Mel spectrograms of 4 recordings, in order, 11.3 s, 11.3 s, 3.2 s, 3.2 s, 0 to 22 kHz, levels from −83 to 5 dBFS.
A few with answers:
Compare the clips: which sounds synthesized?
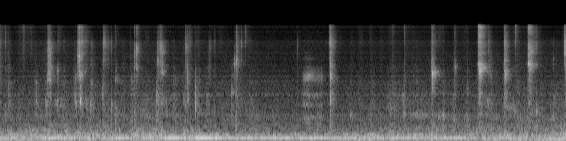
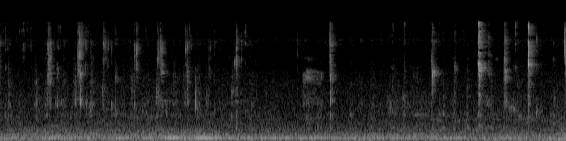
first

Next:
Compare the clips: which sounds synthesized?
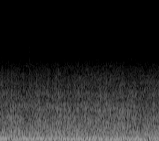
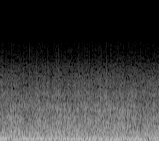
first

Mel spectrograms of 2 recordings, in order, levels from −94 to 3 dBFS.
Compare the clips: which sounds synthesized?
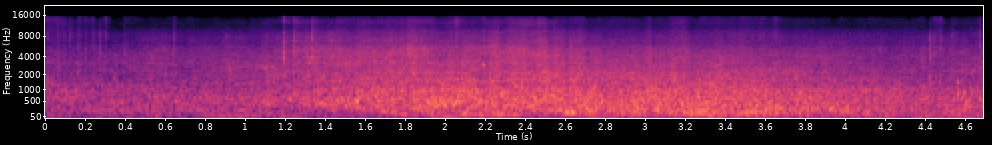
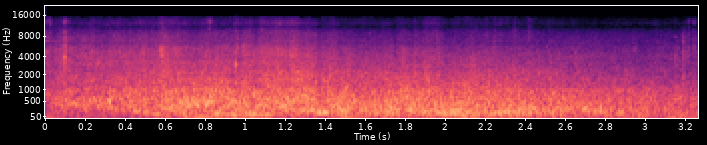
first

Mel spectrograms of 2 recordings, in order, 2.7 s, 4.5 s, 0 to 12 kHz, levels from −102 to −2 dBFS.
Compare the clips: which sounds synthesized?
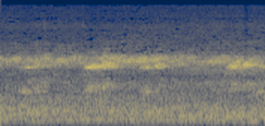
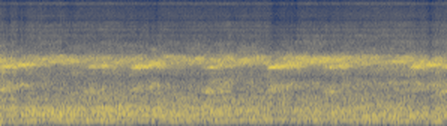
second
